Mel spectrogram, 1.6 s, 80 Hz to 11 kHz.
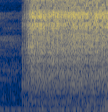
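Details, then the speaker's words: A worn Milwaukee 0224-1 3/8" Magnum corded drill spins up into a loud, gritty "box of rocks" rumble. Its undersized gears are worn out; the gearbox has very little grease, but that is not the root cause. "Already kind of sounds like a box of rocks. And even though there is very little grease in the gearbox, that isn't the root cause."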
